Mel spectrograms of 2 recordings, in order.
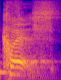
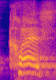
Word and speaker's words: crèche: Une crèche. Yes, crèche. Just like when we say crèche. We are saying crèche because in English, CH is what? Ch. In French, it is ch.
